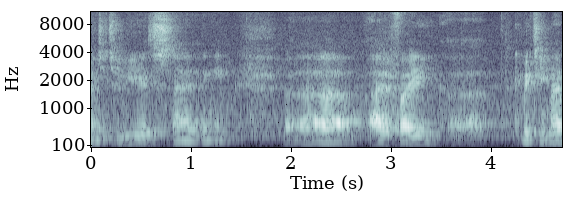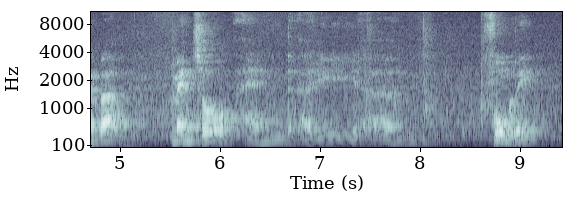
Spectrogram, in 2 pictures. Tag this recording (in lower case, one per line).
speech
